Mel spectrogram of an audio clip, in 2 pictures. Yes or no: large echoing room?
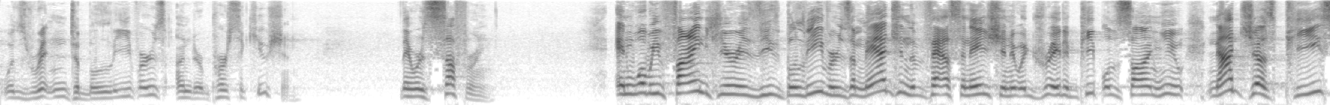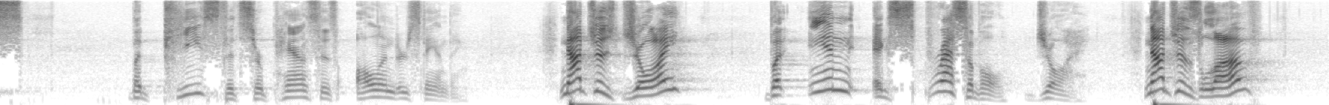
yes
